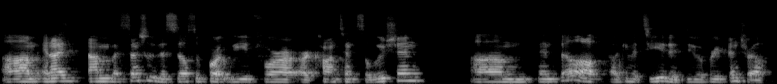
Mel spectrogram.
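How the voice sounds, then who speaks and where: A man hosts a webinar over a video call with a medium-pitched voice. He sounds upbeat and chatty, and keeps a friendly, rambling flow. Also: a little fast, fairly bright tone, low-quality recording. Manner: upbeat, chatty, many fillers and restarts. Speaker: webinar host. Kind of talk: webinar presentation.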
